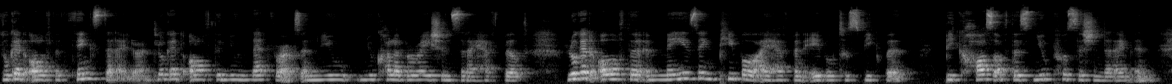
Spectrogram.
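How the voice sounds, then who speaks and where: A somewhat breathy, fairly high-pitched woman's voice with a German accent, at a fairly quick pace with fairly even intonation and audible room echo. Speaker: stress management coach, entrepreneur. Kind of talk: vlog monologue to camera. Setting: talking to camera.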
